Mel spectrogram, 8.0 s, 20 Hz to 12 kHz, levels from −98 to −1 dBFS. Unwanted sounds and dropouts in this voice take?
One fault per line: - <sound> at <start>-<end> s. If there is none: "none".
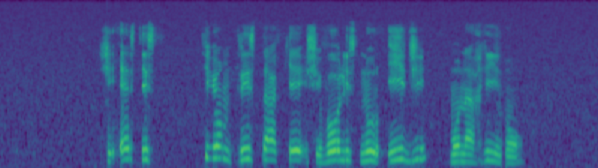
- dropout at 6.7-6.8 s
